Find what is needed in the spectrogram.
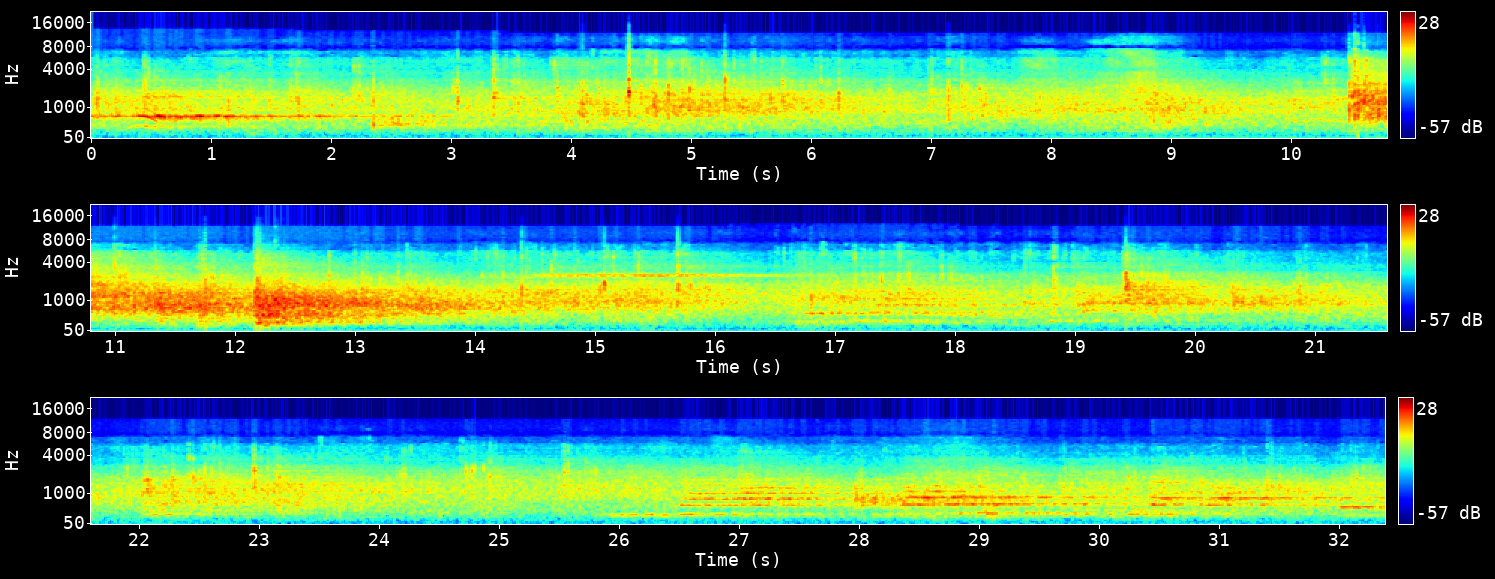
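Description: Echoing indoor ice-rink sound: skate blades scraping on the ice, sticks and pucks knocking, and indistinct voices of players and coaches in the arena. A louder scraping rush lasts about two seconds, starting about ten seconds in.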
